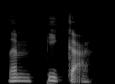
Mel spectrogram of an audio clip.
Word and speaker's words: Lempicka: Tamara de Lempicka? Mm-hmm. Lempicka? Lempicka.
